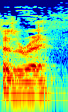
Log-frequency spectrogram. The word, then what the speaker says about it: Tezzeret: He reckons it's too much like is it Tezzeret or Tezzeret? – Tezzeret.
